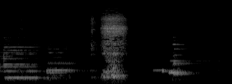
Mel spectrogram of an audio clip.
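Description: A single sharp sneeze about a second in, over soft background music with sustained notes.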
